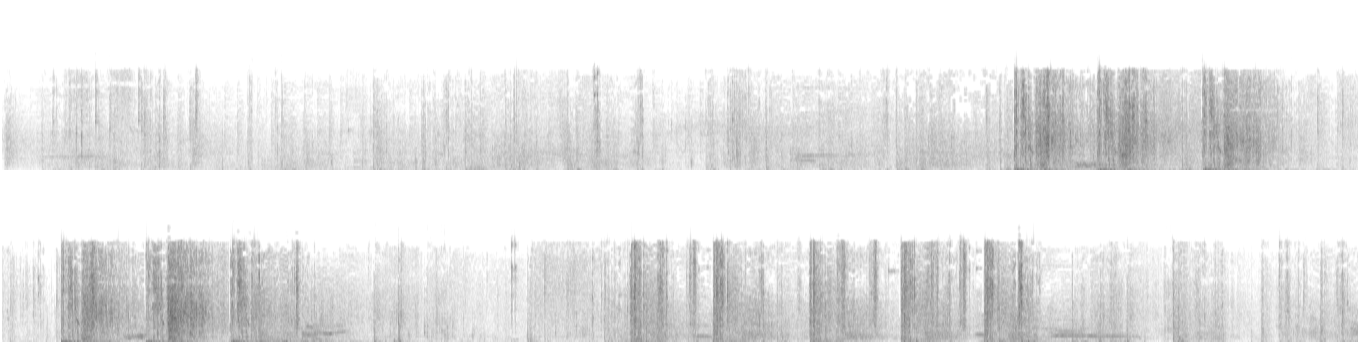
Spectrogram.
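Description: Footsteps crunch on dry ground as someone runs.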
